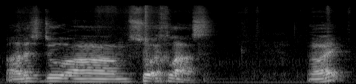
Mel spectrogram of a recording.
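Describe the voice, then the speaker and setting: A man in his thirties, a father and religious teacher, gives an informal talk to viewers with many pauses, fillers and restarts. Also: medium pitch, flat delivery, a bit bright. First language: English. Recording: echoey room.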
